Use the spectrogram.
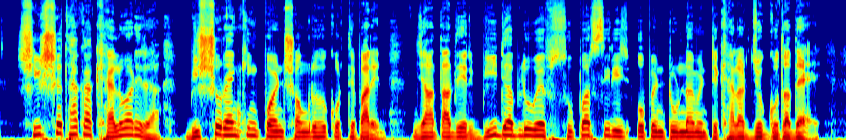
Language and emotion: Bengali, neutral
